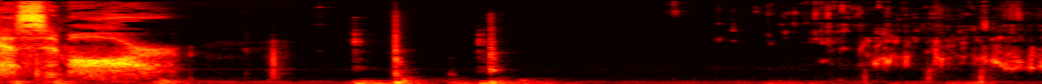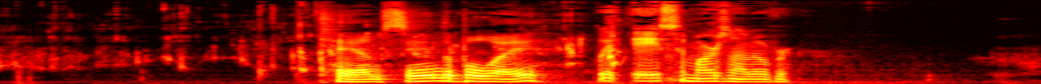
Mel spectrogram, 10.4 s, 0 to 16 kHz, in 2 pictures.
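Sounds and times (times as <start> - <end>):
speech: 0.1 - 1.0, 6.9 - 9.3
clinks and drips: 3.6 - 8.5
water pouring into a cup: 3.6 - 8.9.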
